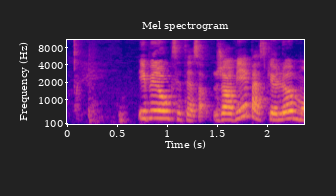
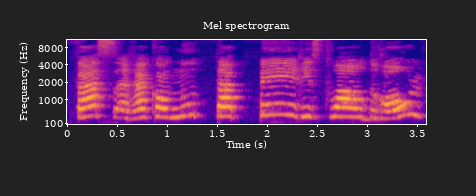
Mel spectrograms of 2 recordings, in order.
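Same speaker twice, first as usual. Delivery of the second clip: slow, louder, higher announcing read; question read-out; 8 semitones higher, 6 dB louder, much slower than usual. Real, not acted. Reading question seven to viewers, slow announcer-like read. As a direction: read the card out with drawn-out emphasis.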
